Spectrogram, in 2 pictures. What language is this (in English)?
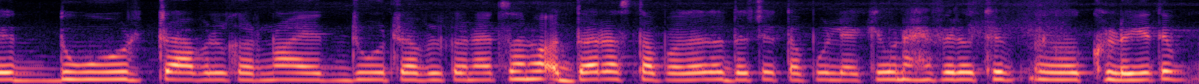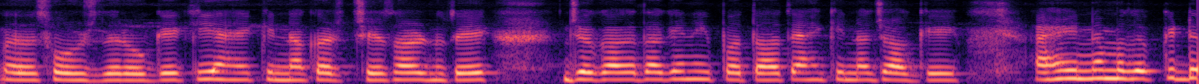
Dogri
